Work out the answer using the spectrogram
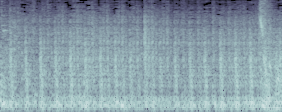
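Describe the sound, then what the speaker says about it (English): Rapid automatic gunfire in a video game, a dense unbroken burst of loud close shots lasting about two seconds. "Or just keep shooting, keep shooting, keep shooting."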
